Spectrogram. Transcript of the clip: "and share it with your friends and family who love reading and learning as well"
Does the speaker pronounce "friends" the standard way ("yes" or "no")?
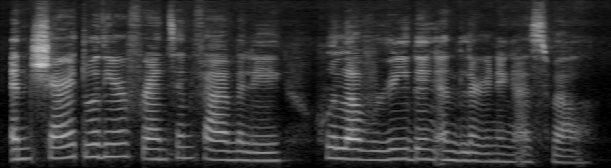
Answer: no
